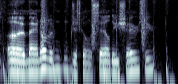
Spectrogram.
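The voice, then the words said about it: Imitates another person's voice. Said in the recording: “your Peyton Manning impression? ... my Peyton Manning impression. That's fucking awful. That's pretty solid, I think. ... I just talked like an idiot.”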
